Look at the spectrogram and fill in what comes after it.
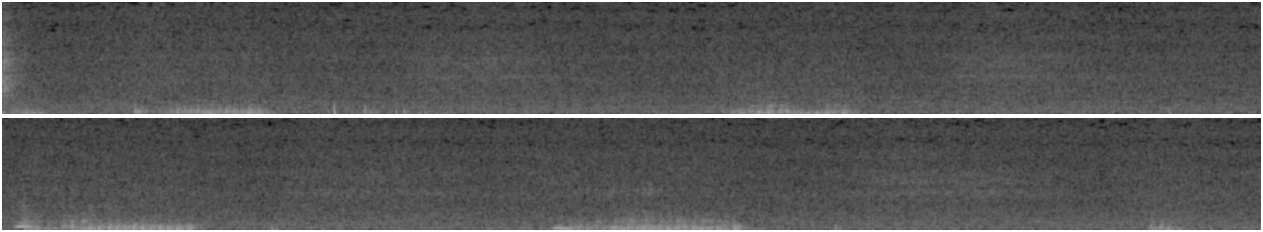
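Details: Quentin the Pug dozing in a sitting position, giving four rasping snore breaths spaced two to three seconds apart, softer and less even than a steady rhythm, with faint clicks between.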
